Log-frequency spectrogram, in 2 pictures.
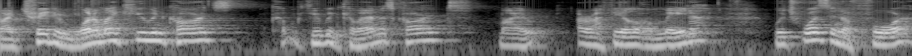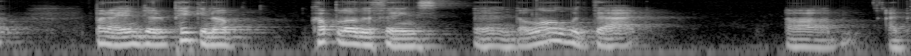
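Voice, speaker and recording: A man's voice: medium pitch, warm tone, reverberant. An older man from Cuba chatting casually about his collection, rambling with lots of fillers and restarts. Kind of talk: casual show-and-tell vlog.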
